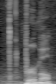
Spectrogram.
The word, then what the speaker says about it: Broomall: Is that how you say it, Broomall? Broomall, yeah.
